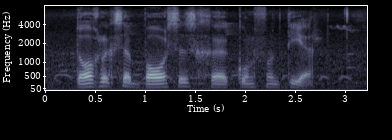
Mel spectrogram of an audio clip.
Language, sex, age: Afrikaans, male, 22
